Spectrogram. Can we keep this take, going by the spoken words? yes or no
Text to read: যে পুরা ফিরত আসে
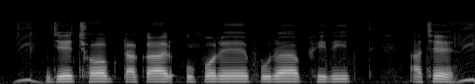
no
